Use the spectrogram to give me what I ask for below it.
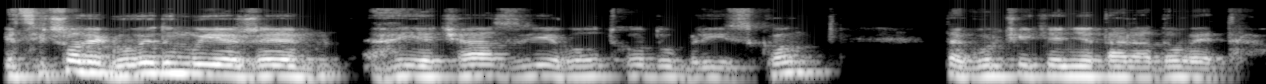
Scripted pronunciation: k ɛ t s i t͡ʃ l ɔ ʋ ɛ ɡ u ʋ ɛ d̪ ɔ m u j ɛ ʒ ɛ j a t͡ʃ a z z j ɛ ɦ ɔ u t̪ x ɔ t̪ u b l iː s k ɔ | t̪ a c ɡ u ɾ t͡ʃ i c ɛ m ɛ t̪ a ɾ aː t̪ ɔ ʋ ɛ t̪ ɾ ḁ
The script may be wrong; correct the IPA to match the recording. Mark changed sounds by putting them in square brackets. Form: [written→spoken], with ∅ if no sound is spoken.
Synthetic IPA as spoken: k ɛ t s i t͡ʃ l ɔ ʋ ɛ ɡ u ʋ ɛ d̪ ɔ m u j ɛ ʒ ɛ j [a→ɛ] t͡ʃ a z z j ɛ ɦ ɔ [u→ɔ] t̪ x ɔ [t̪→d̪] u b l iː s k ɔ | t̪ a [c→∅] ɡ u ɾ t͡ʃ i c ɛ [m→ɲ] ɛ t̪ a ɾ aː [t̪→d̪] ɔ ʋ ɛ t̪ ɾ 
